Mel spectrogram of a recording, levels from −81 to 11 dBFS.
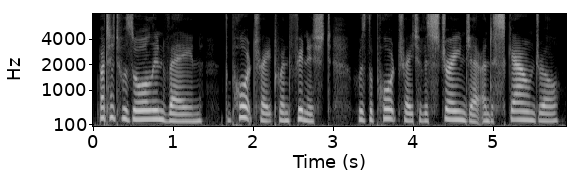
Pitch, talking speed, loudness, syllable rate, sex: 215 Hz, 195 wpm, -18 LUFS, 4.9 syllables/s, female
